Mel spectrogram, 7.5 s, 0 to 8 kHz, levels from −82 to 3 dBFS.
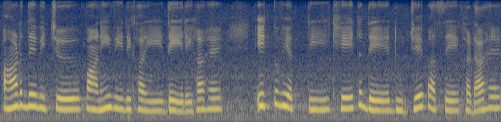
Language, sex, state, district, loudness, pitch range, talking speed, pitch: Punjabi, female, Punjab, Kapurthala, -16 LUFS, 205-245 Hz, 135 wpm, 220 Hz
